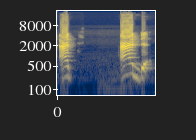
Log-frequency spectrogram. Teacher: Ad nipis dan ada sifat qalqalah. Datangnya sifat qalqalah bila dimatikan.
